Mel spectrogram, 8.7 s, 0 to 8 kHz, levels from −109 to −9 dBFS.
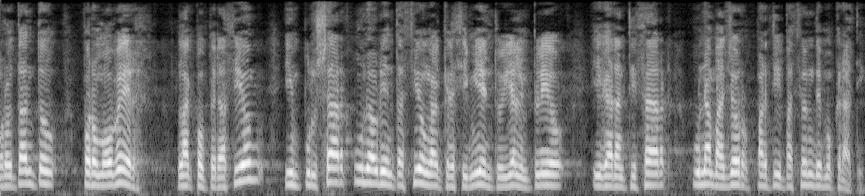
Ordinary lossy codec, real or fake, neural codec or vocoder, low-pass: none; fake; codec, 16 kHz, 16 kbps, FreqCodec, smaller model; none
